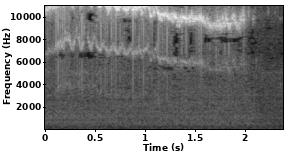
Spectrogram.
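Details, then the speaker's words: Lathe drilling, drill fed by hand from tailstock: thin wavering high squeal over machine hum as chips pack in the drill flutes and bind in the hole; withdraw drill and clear chips. "the squeaking you hear there is often a very good indication that you've gone far enough with this pass and it's time to remove the drill and clean the chips from the hole and from the flutes of the drill"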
